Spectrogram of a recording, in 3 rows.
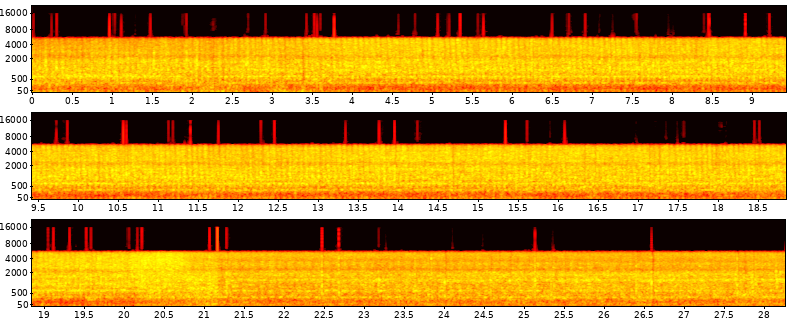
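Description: Steady running noise of a 15-inch gauge steam-hauled train heard from on board a carriage: wheels on the rails and the carriage rattling along. There is a brief louder rush about 20 seconds in, after which it runs a little quieter.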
